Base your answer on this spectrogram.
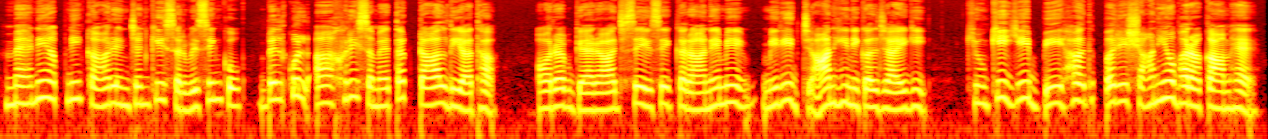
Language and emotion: Hindi, disgusted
